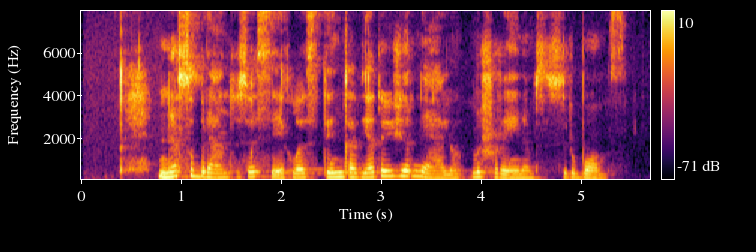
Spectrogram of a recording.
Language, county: Lithuanian, Šiauliai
